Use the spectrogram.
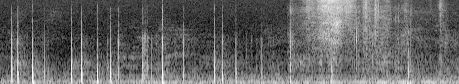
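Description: Long nails tap quickly on a medium-sized dark blue hardcover paper planner marked PLANS, with white paper pages, held in the hands close to the mic, making a run of sharp, dry clicks. The planner is also opened and closed, which brings a brief papery swish and soft rustle before a few last light taps.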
